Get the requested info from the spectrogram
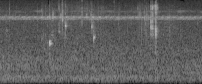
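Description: Faint water sounds and small ticks as a hand lifts a freshwater mussel out of shallow tub water, over a steady quiet hiss.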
